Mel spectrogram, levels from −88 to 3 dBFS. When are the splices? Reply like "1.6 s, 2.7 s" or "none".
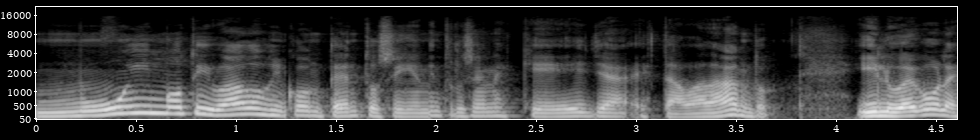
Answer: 1.2 s, 2.0 s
